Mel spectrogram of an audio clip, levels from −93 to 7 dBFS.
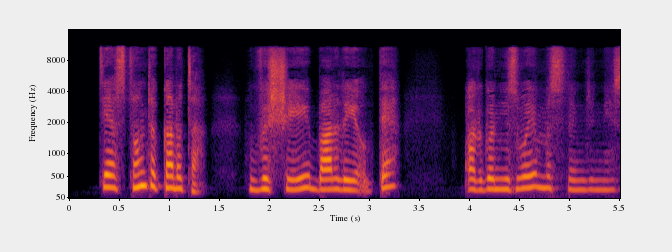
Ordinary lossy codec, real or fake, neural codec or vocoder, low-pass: AAC, 48 kbps; fake; codec, 16 kHz in and 24 kHz out, 0.4 kbps, LongCat-Audio-Codec, two codebook decoder; 10.8 kHz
